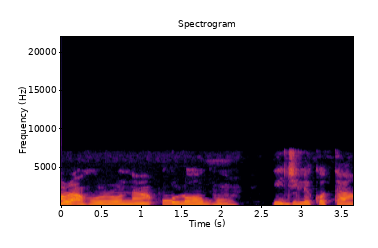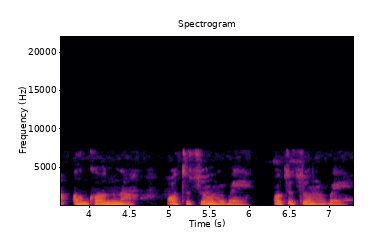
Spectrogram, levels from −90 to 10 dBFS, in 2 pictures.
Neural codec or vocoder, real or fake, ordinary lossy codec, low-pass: none; real; none; 7.2 kHz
